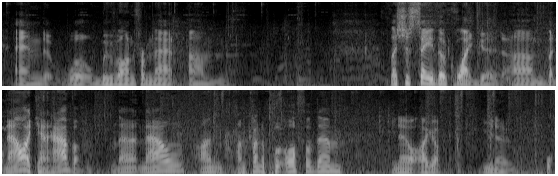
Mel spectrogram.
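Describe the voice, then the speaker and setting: A hoarse man rambling through an absurd story over gameplay, full of fillers and restarts. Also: mid-range voice. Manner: rambling, filler-heavy, absurd deadpan tales. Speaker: gaming YouTuber.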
